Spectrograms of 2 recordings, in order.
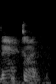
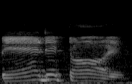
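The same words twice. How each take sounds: First: The d of bad is dropped before toy. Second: The d of bad is clearly pronounced. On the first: This is how American speakers say it. "আমেরিকানরা বলবে ব্যাড টয়। ডি is gone." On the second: This is how Bengali speakers say it. "আমরা যদি বাঙালিরা উচ্চারণ করি তাহলে বলবো"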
